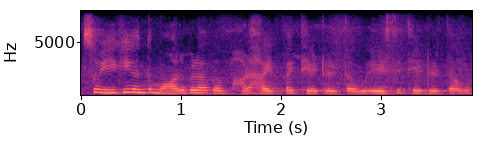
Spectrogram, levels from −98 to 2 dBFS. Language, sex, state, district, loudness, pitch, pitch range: Kannada, female, Karnataka, Belgaum, -25 LUFS, 230 Hz, 215-260 Hz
